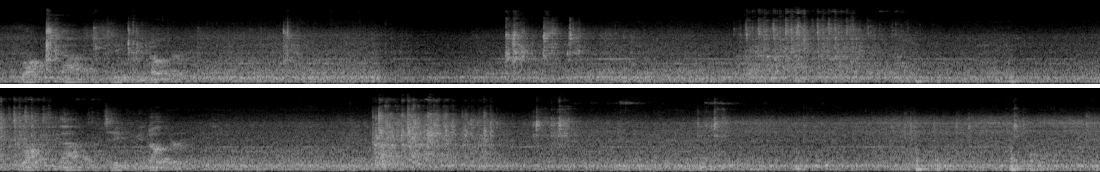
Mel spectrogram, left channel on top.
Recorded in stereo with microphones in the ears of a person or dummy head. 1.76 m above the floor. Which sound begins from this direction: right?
A man speaking, at 0.2 s.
